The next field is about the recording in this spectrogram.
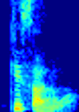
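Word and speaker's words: Chișinău: में इसकी कैपिटल है स्पेल हम इसे करते हैं सी एच आई एस आई एन ए यू लेकिन हम प्रोनाउंस करेंगे किसान तो ध्यान रखेंगे किनुआ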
